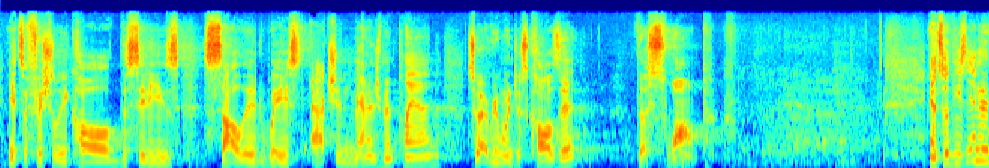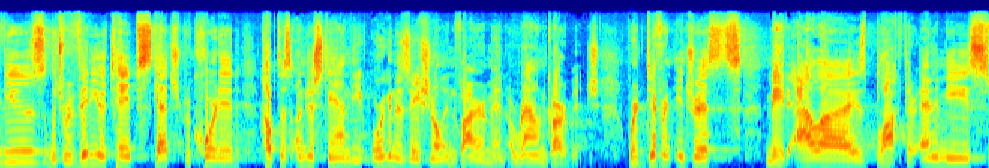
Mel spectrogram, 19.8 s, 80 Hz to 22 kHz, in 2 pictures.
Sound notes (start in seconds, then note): 7.3 laugh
